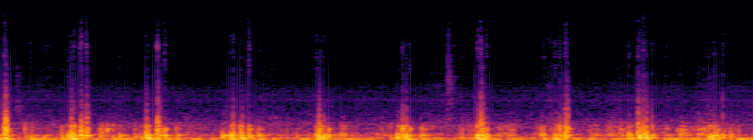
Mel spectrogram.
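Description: Fingertips of both hands tap the mesh grille and body of a silver metal USB condenser microphone. The result is a loose, irregular stream of soft, deep thumps with quick, bright clicking edges, each tap dying away almost at once.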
